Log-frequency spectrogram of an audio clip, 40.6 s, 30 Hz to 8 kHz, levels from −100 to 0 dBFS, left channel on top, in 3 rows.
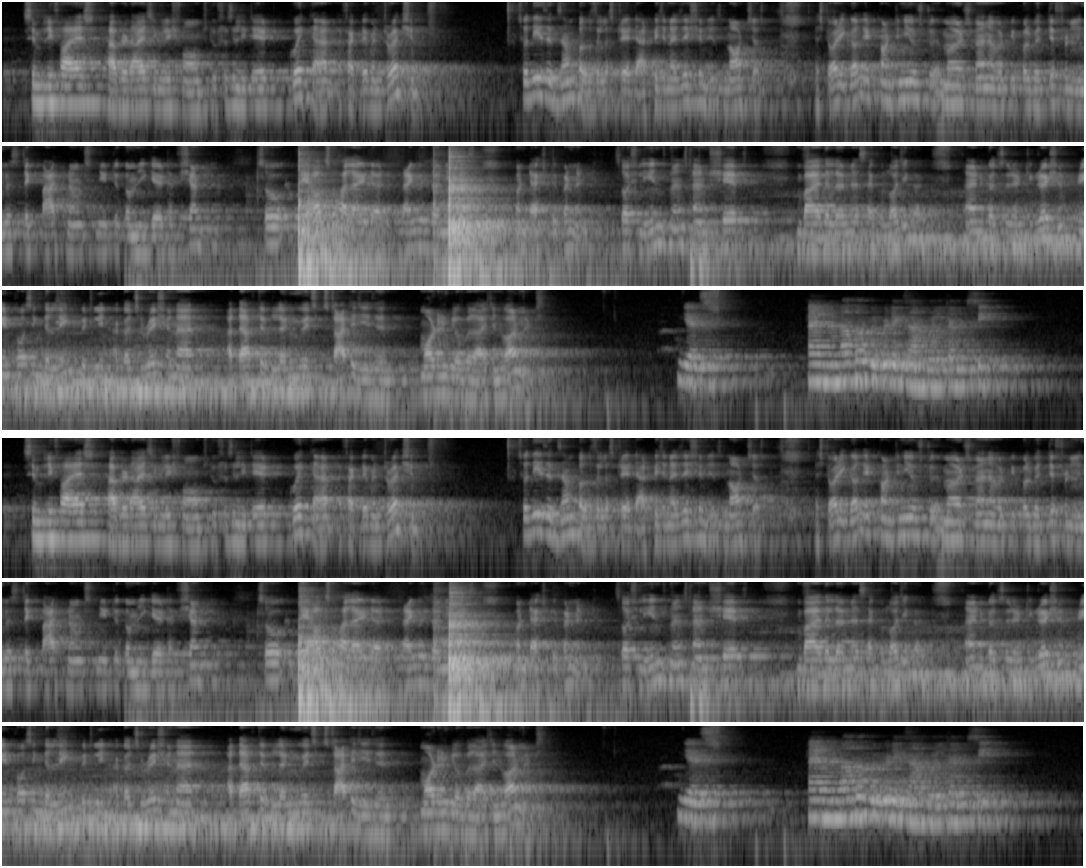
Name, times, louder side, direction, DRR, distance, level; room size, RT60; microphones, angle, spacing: voice 1, 0.3-5.4 6.5-16.1 16.7-20.9 21.3-29.5 29.9-32.0 32.3-33.8 35.3-35.4 35.9-36.0, left 1 dB, 5° left, 8 dB, 0.5 m, -43 dB
sound 1, 15.0-21.3, left 1 dB, 80° left, 1.1 m, -38 dB
sound 2, 20.9-31.4, left 1 dB, 50° right, 1.2 m, -47 dB
voice 2, 35.5-35.9 36.5-36.6 37.1-39.3, equal, 45° left, -3 dB, 1.0 m, -42 dB
8.8 x 8.4 x 5.0 m, 2.3 s
head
